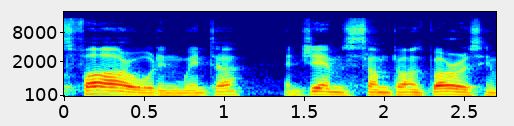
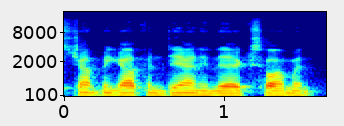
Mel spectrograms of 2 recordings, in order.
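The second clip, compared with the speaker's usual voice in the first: usual speaking voice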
